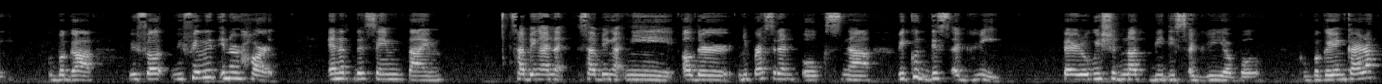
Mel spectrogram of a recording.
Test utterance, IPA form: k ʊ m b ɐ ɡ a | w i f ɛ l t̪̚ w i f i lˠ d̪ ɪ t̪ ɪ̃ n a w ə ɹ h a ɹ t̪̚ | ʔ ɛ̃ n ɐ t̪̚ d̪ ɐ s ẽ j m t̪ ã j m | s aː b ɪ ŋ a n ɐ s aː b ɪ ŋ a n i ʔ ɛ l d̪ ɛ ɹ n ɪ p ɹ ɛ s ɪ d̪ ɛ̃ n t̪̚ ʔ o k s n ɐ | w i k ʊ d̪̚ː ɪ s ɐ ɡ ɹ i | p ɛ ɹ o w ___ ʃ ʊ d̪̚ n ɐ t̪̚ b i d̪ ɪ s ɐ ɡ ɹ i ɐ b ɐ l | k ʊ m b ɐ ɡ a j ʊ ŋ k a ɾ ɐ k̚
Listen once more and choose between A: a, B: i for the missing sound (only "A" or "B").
B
